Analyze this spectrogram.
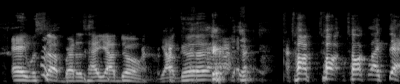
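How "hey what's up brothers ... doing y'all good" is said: casual, easygoing tone. Acting out Derrick Henry greeting people, towel around his shoulders: imitating Derrick Henry. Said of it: "He's got that kind of energy where it's just towel around the shoulders".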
